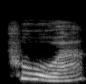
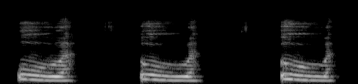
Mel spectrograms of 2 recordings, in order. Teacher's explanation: c'est un OU qui va vers le schwa. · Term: une diphtongue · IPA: [pʊə]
